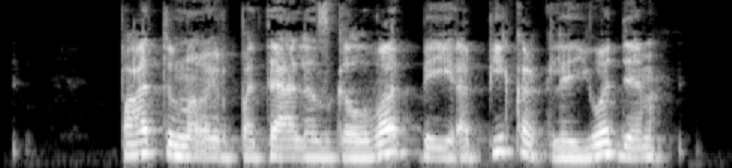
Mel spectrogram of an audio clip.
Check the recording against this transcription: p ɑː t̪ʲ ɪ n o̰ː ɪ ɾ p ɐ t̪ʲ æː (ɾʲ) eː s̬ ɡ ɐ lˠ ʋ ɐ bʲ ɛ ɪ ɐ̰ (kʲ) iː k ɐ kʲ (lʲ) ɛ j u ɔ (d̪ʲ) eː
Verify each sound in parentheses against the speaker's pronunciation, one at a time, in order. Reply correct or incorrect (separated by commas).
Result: incorrect, incorrect, correct, correct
